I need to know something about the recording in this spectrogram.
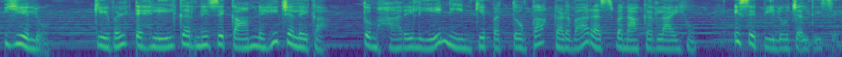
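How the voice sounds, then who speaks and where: A woman's voice: lowish voice, normal speed, warm tone, faint music behind, close to an everyday voice. A woman voicing a firm, caring wife who nags her husband in a cartoon story, insistent and scolding.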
